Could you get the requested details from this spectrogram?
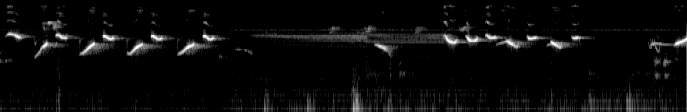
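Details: Common iora song in a duet lure recording for cage birds: bright rising whistled notes in rapid runs, then a pause with a steady buzzy tone, then a fresh burst of quick slurred whistles.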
